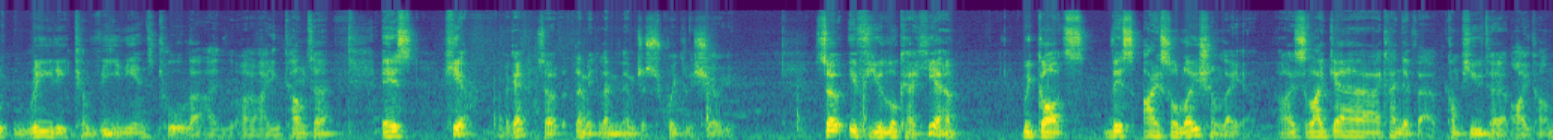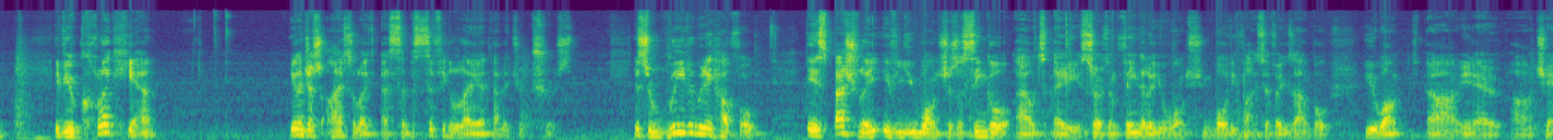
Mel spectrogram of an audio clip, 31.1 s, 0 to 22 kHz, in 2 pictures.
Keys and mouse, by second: 17.6 click.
